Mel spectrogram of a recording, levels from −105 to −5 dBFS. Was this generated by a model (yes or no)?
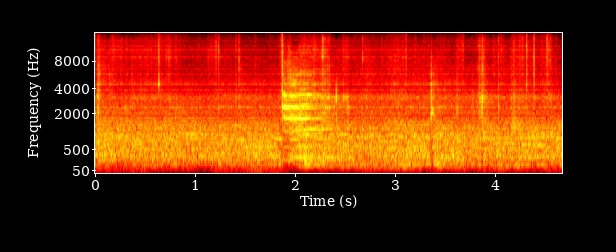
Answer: yes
